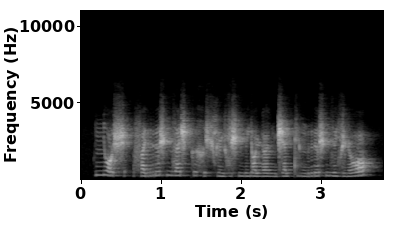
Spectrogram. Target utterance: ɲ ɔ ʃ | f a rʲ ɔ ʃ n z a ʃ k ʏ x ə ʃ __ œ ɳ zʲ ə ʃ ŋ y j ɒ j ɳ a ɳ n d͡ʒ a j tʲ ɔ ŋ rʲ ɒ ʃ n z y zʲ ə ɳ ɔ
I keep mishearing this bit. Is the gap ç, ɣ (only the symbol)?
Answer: ç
